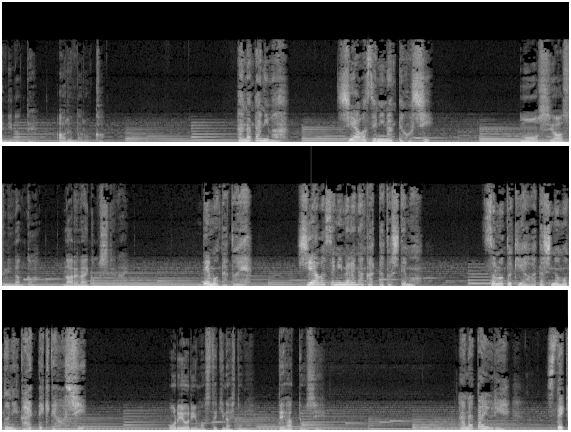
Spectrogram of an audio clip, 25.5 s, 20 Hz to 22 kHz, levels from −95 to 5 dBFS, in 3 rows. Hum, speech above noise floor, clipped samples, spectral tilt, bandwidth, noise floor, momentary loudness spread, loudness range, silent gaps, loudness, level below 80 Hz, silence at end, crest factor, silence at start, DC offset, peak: none; 23 dB; under 0.1%; -4 dB/octave; 16.5 kHz; -43 dBFS; 19 LU; 7 LU; none; -21 LUFS; -42 dBFS; 0 s; 22 dB; 0 s; under 0.1%; 0 dBFS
